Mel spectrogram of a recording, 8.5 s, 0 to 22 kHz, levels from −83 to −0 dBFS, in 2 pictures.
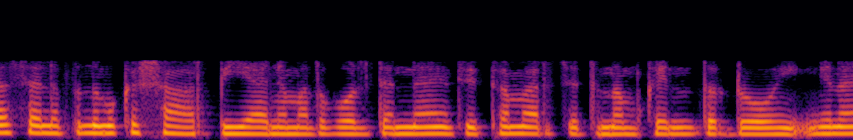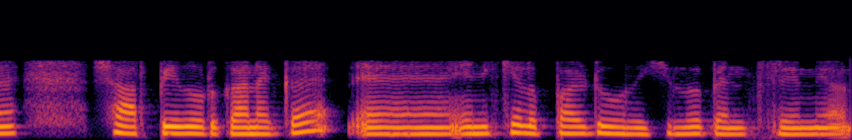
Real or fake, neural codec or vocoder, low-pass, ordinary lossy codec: fake; codec, 24 kHz, 0.9 kbps, DualCodec; 3.6 kHz; none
